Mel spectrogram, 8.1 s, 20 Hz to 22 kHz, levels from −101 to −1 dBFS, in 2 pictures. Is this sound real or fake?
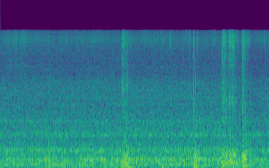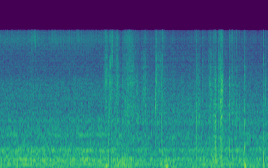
fake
